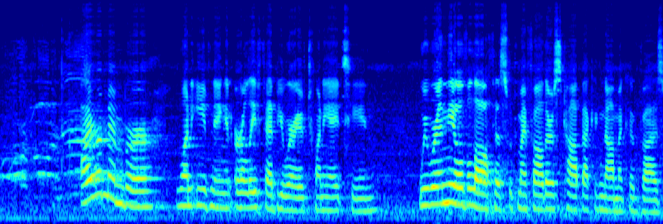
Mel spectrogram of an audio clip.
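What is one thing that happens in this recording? A young woman speaks calmly into a microphone over loudspeakers.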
